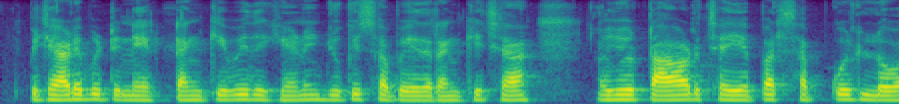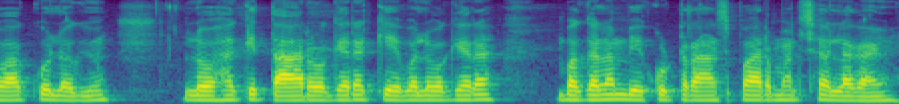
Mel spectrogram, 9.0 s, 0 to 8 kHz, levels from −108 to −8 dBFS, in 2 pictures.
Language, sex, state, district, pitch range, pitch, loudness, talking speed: Hindi, male, Uttarakhand, Tehri Garhwal, 130-140 Hz, 135 Hz, -18 LUFS, 235 wpm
